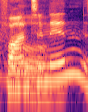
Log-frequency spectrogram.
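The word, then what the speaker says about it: Fonteinen: Fontenin? Is that how you say it? – Yeah, Three Fontenin, yeah.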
